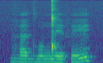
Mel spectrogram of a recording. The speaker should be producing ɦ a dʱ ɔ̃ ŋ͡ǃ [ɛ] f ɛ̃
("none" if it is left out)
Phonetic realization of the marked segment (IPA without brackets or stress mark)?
ɛ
